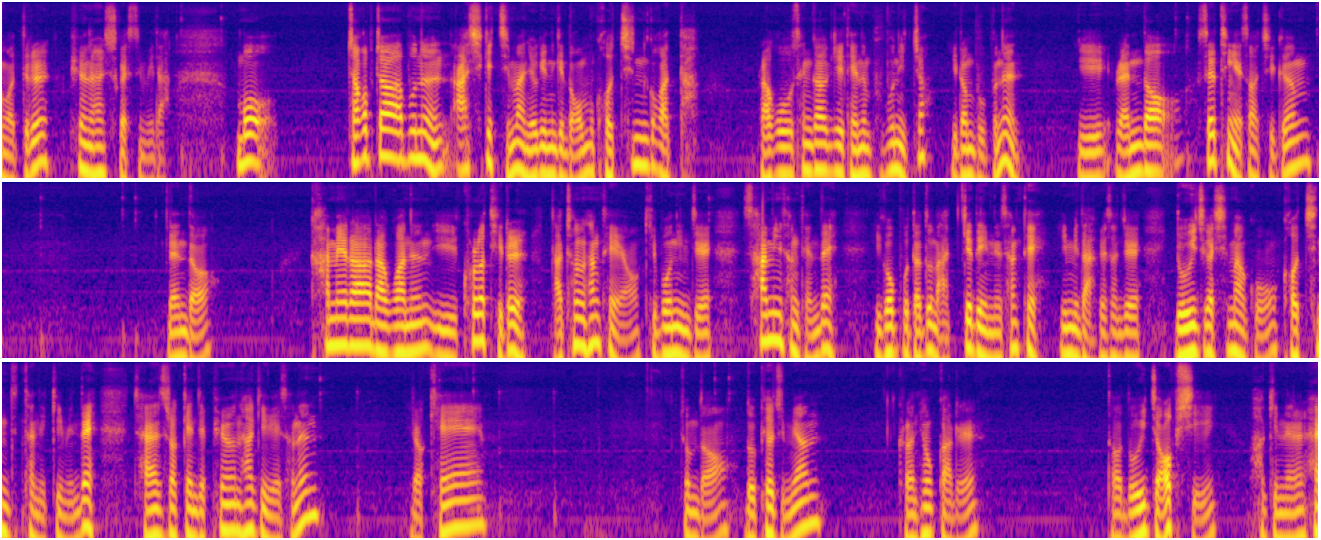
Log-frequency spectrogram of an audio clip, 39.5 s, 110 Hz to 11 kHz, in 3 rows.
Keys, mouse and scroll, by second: 1.8 click, 11.7 click, 13.2 click, 14.4 click, 20.1 click, 20.8 click, 29.2 alt+click, 29.7 alt+click, 29.8 alt+middle click, 30.7 alt+right click, 30.7 alt+middle click, 31.2 alt+right click, 31.3 alt+middle click, 31.3 alt+right click, 33.4 click.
